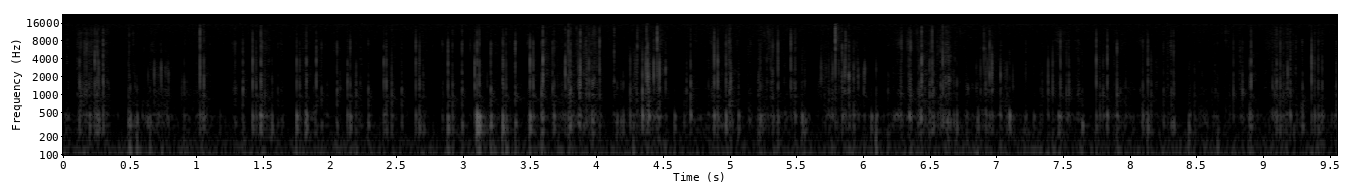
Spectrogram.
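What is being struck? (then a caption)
Synthetic leather and mesh sneaker. A hollow, empty red, grey and white Nike Air Max 90 leather and mesh sneaker is held in the hand while long nails scratch the synthetic leather upper near the laces. The result is a continuous run of quick, dry scratching strokes with a faint crunchy texture, centred in the low-mids with brief bright edges and almost no ring.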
